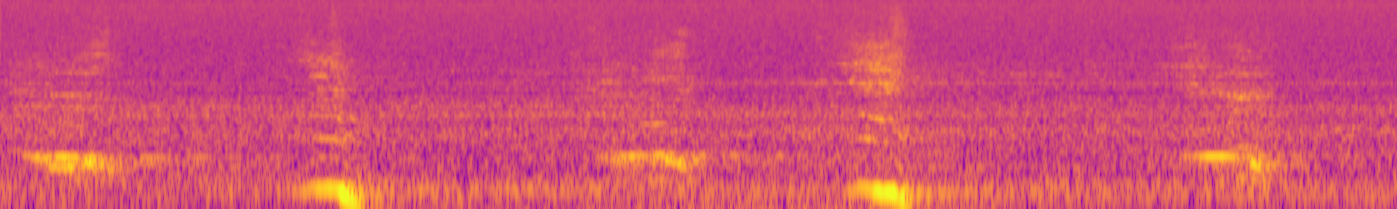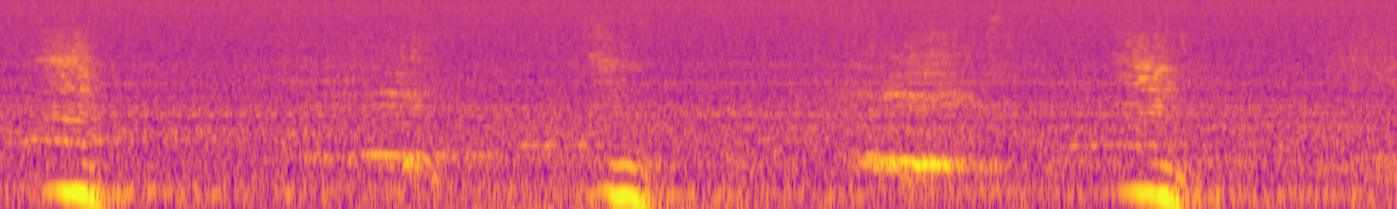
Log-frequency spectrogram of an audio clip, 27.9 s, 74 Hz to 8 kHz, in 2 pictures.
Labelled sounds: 8.4	8.9	humpback whale, 1.5 to 2.0 kHz
11.9	12.6	humpback whale, 0.83 to 1.1 kHz
14.3	14.6	humpback whale, 1.9 to 2.2 kHz
17.7	18.0	humpback whale, 0.90 to 1.1 kHz
19.8	20.2	humpback whale, 1.9 to 2.4 kHz
22.8	23.1	humpback whale, 0.86 to 1.0 kHz
25.1	25.5	humpback whale, 1.6 to 2.1 kHz

